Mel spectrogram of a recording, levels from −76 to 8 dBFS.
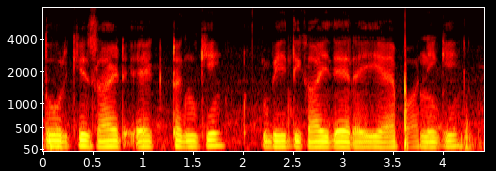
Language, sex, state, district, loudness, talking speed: Hindi, male, Uttar Pradesh, Shamli, -16 LUFS, 165 wpm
